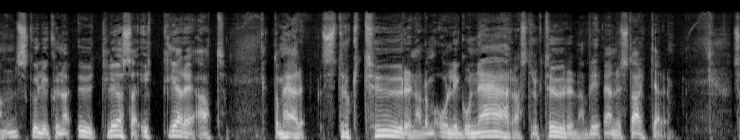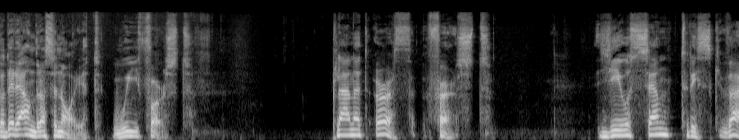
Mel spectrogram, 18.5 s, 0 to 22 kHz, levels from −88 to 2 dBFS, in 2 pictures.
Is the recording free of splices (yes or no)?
no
